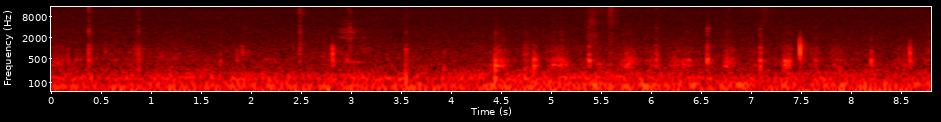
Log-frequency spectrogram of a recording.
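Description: Close-miked chewing of a crisp fried pastry: scattered small crunches and mouth clicks, growing denser from about four seconds in, over a steady low hum.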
